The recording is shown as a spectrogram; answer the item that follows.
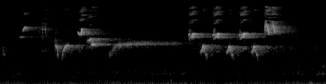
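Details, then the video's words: Common Nightingale singing at night, recorded from very close with a microphone on a telescopic boom; rich, loud phrases of slurred, falling whistles, then a run of four sharp repeated notes with bright high overtones, ending on a high flourish. "Słowik Rdzawy piękny śpiew"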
